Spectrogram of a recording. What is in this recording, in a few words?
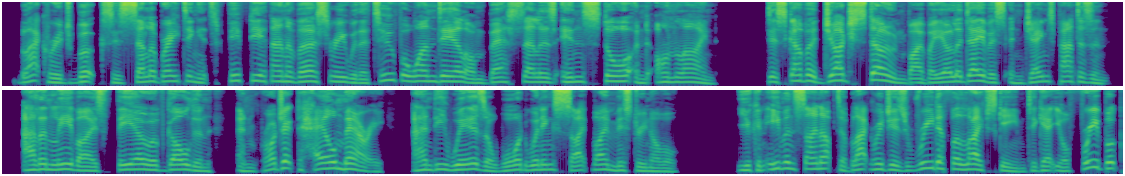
male british voice over narrative, english british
